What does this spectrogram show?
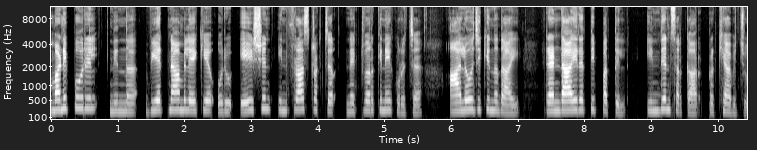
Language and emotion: Malayalam, neutral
